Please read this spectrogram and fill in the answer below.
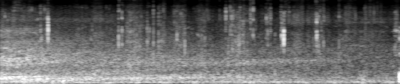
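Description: A person chewing a piece of fish, with a few soft mouth clicks, over a steady low background rumble.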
